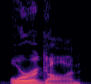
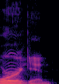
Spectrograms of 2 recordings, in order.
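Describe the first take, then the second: First: Oregon is said the way outsiders say it. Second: Oregon is said the way locals say it. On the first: The speaker calls it wrong. "They think it's pronounced Oregon" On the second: The speaker calls it right. "It's pronounced"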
